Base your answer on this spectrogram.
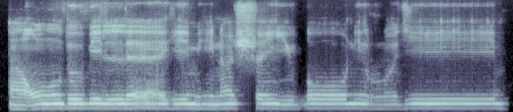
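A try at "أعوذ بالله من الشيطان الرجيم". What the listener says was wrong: Ianya jangan diimalah Pak. Syai tapi syaiqo. Masih imalah dikit. Syai. Pengaruh bahasa. Kalau di Arab syaiqo. Jelaskan dia fatahannya. Syaiqo.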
